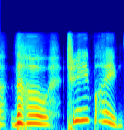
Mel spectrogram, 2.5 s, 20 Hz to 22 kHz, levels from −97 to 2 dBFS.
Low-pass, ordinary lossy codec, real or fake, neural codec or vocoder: none; none; fake; codec, 16 kHz, about 1 kbps, DyCAST, with the encoder's durations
